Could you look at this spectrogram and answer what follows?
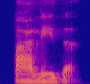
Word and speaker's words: pálida: When there is an accent, you have to pronounce it properly, which is pálida.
